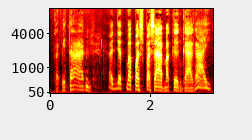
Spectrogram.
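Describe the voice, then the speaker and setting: A man's voice: a little high, very animated, a little slow, creaky, sharp tone, no room sound, full character voice. An actor with an Ilocano accent playing a deferential male villager in a comedy radio drama. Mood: puzzled, respectful.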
